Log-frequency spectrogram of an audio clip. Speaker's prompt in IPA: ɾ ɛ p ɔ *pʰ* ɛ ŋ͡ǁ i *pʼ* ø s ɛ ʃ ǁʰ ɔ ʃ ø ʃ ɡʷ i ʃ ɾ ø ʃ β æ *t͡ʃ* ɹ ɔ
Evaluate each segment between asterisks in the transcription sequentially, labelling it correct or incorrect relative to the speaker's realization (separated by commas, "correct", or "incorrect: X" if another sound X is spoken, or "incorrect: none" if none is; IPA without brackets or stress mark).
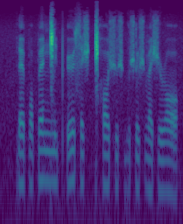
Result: incorrect: p, correct, incorrect: ʃ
